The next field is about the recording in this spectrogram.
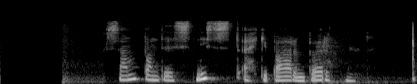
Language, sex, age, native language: Icelandic, female, 20-29, Icelandic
